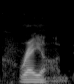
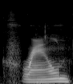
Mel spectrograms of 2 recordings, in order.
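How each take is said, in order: First: The word is said as two syllables, cray-on. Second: The word is said as one syllable, like crown. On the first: This is the usual way of saying it elsewhere. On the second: This is the local way of saying it.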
